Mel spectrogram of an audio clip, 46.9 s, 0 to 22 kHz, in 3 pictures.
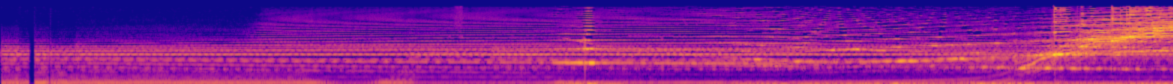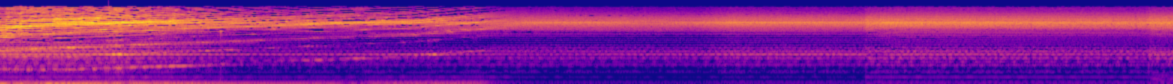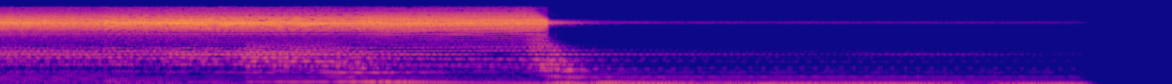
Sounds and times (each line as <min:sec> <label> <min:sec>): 0:00.0 Glitched Oscillations 5 - stutter 0:22.3
0:27.5 Glitched Oscillations 5 - stutter 0:43.9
